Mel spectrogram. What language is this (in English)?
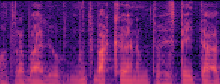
Portuguese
